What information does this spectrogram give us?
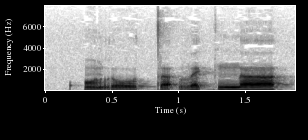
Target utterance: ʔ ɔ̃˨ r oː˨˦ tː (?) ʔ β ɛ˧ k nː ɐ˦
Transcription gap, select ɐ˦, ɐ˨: ɐ˨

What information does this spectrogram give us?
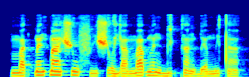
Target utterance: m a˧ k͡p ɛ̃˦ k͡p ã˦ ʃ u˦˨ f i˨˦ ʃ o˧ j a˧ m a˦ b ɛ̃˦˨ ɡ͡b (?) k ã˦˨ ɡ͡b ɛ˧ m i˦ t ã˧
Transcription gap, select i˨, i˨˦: i˨˦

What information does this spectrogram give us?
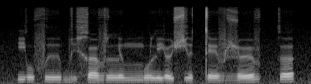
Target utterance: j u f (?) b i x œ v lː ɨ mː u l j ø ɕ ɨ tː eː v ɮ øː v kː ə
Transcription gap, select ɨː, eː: ɨː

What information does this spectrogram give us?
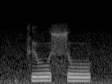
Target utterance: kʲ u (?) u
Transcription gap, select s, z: s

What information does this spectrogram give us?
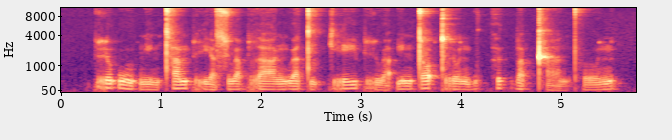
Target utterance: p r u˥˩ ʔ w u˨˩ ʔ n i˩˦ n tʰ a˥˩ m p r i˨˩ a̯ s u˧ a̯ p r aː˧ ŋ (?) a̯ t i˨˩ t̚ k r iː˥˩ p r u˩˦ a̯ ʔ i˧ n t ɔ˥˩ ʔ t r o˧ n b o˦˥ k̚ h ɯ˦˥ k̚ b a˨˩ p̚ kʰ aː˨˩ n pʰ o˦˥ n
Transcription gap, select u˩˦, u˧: u˧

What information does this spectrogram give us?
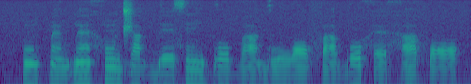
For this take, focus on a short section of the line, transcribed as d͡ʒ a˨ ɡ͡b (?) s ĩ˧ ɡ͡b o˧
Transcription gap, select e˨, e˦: e˨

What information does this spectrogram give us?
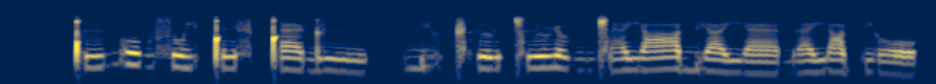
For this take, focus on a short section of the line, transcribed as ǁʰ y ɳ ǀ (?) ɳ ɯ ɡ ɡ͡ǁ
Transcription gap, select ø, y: y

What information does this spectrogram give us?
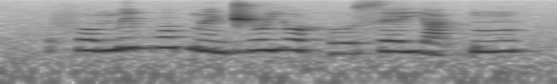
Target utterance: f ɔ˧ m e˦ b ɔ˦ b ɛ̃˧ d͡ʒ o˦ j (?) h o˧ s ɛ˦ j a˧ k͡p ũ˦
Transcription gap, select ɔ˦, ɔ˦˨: ɔ˦˨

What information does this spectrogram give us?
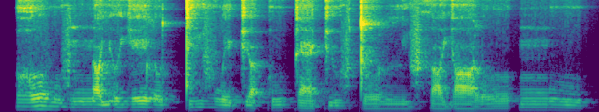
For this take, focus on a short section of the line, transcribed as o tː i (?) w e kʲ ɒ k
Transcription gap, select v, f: v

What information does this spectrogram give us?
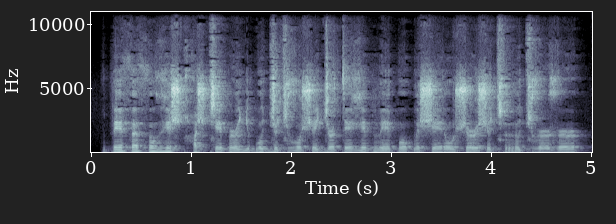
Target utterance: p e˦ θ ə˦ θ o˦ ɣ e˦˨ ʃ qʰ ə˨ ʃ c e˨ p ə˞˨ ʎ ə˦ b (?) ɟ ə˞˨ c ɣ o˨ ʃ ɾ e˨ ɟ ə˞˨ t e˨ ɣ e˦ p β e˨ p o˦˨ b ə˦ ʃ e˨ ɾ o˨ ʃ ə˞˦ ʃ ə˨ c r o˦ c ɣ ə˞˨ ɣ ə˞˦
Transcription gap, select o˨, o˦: o˦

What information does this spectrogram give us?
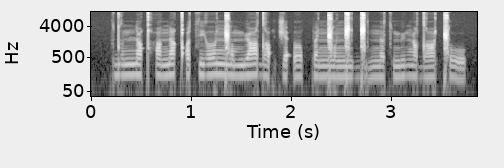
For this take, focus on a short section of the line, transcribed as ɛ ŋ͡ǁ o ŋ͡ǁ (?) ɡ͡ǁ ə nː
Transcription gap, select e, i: i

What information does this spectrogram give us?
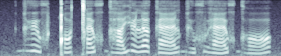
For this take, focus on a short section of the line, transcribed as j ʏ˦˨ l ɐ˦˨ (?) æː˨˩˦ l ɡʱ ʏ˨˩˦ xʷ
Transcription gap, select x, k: k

